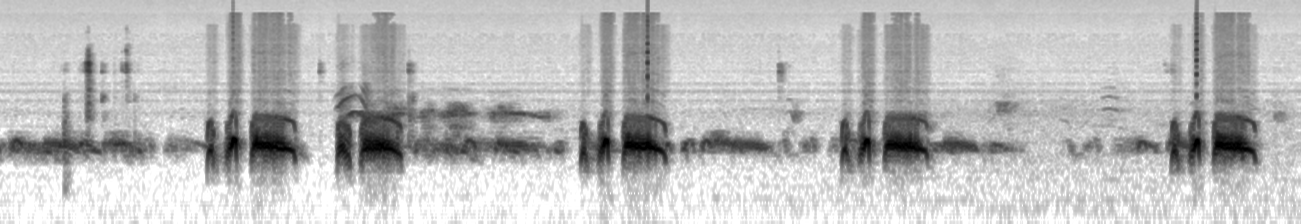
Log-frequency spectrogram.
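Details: Spotted dove cooing a complete song to stimulate wild doves, phrases coming about every three seconds, each one or two short notes then a drawn-out hoarse coo, with quiet murmured notes filling the gaps.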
